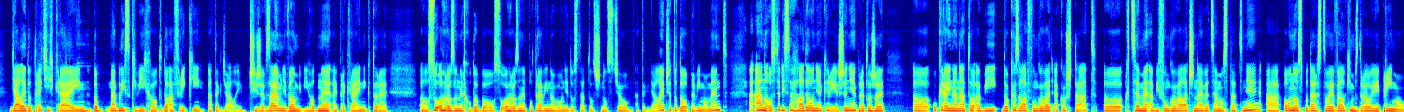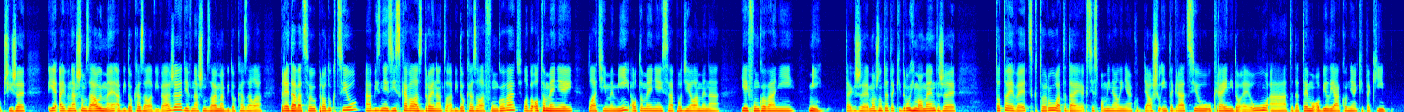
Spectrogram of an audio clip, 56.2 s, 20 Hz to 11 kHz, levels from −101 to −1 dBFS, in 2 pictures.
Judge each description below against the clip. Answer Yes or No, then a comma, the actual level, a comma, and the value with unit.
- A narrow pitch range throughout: Yes, narrow, 2.3 semitones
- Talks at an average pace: Yes, average, 155 wpm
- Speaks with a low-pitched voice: No, high, 190 Hz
